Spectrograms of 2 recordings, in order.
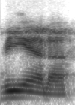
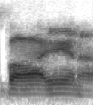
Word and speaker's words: Viana: just very briefly uh Viana is it's not Vienna I know that you're thinking we're mispronouncing it but if you live in the state of Illinois it really is Viana I promise now if you're anywhere else on the face of the planet it's Vienna so now now you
